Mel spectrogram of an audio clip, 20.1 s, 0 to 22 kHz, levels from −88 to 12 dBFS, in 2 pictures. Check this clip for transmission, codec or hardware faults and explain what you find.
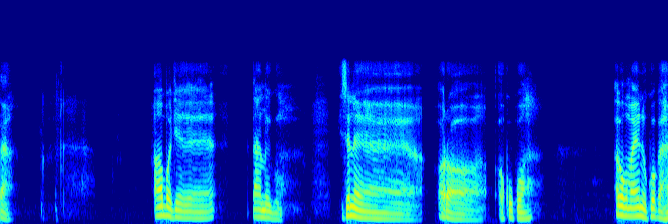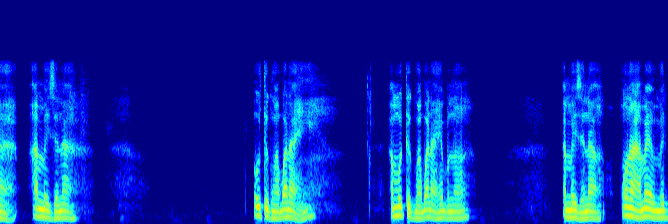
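There is one transmission fault, a single lost AMR speech frame at about 18.16 s. The HD Voice path sounds clean, consistent with a high AMR-WB rate. At 18.16 s, radio errors corrupted one 20 ms frame, so the decoder repeated the previous pitch and vocal-tract settings at reduced gain. This produces a brief dip or warble. The waveform shows a short amplitude sag, and the spectrogram shows a smeared, dimmer 20 ms slice.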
